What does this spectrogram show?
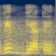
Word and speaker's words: বিদ্যতে: তাহলে তস্য, তস্য ন কিঞ্চিত আপি বিদ্যতে, ন কিঞ্চিত আপি বিদ্যতে, বিদ্যতে দিয়তে উচ্চারণ হবে, তারপরে দিয়তে একসাথে দিয়তে উচ্চারণ করতে হবে, ন কিঞ্চিত আপি न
